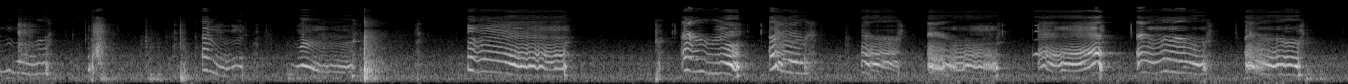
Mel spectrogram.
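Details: A frustrated dog reacting to fart sounds gives a run of drawn-out, wavering whines and yowls, rising and falling in pitch.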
